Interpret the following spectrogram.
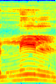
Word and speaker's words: knoll: ना, उसी को ड्यून या टीला, उसी को नॉल भी कहते हैं, नॉल।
